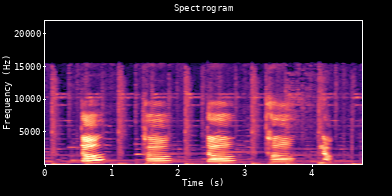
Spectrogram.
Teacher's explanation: हमारी जीभ का अगला हिस्सा दांतों को छूता है और फिर प्राणवायु निकलती है। इस वजह से जो ध्वनियां निकलती हैं वे हैं दंतव्य व्यंजन।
